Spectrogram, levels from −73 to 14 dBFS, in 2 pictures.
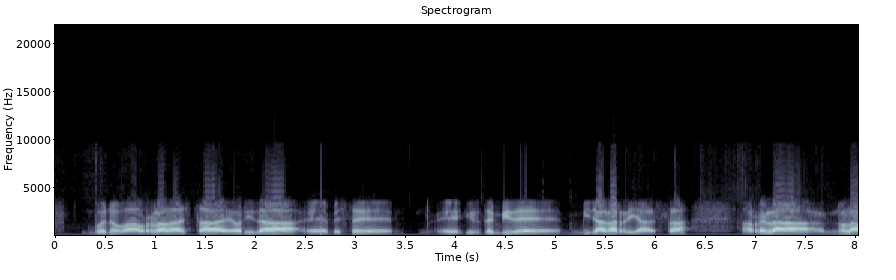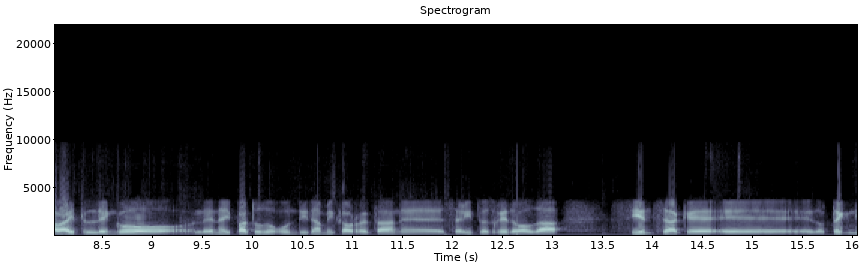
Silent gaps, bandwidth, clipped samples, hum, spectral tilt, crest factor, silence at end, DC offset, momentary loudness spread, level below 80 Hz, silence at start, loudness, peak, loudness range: none; 9.4 kHz; under 0.1%; none; -4.5 dB/octave; 14 dB; 0 s; 0.9%; 10 LU; -60 dBFS; 0.4 s; -13 LUFS; 0 dBFS; 4 LU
